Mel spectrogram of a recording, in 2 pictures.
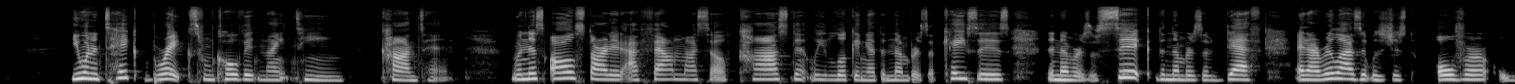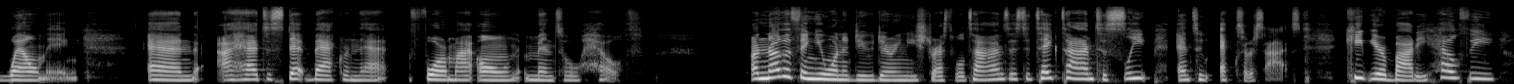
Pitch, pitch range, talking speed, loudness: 225 Hz, 205-265 Hz, 145 wpm, -19 LUFS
